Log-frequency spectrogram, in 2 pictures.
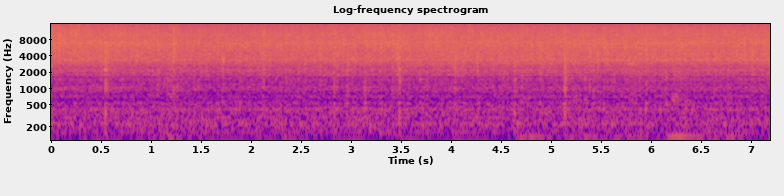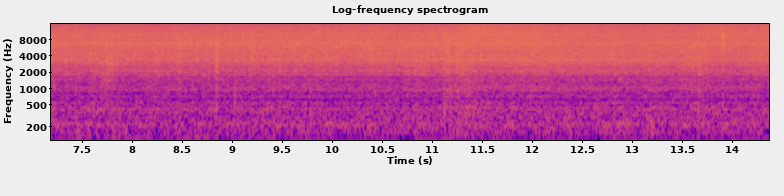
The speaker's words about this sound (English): All right, my salt pork is just beginning to brown. So I'm gonna add in my onions, sweat those down a little bit.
